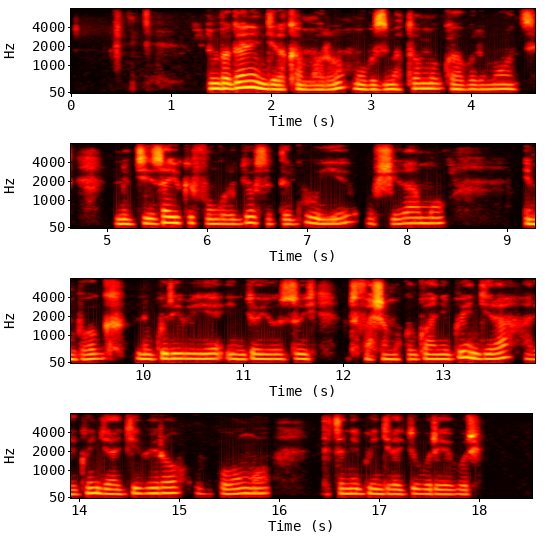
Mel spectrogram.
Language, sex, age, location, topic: Kinyarwanda, female, 25-35, Kigali, health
